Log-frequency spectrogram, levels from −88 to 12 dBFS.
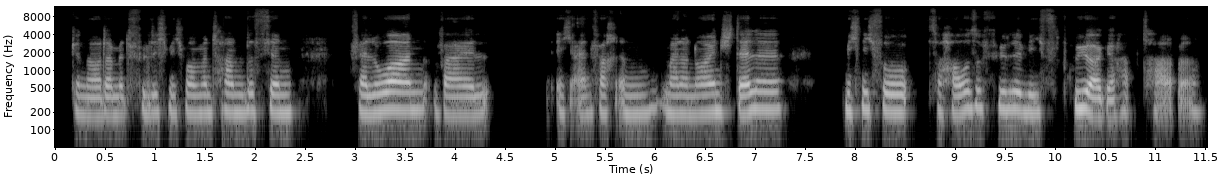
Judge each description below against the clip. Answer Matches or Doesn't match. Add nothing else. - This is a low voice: Doesn't match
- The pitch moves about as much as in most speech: Doesn't match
